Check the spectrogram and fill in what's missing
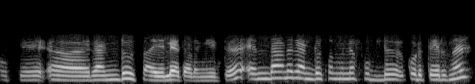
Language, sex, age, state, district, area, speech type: Malayalam, female, 18-30, Kerala, Thrissur, urban, conversation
